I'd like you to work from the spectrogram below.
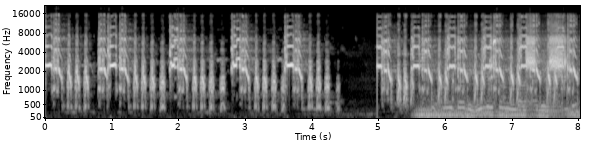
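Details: Calls of the black francolin, used to attract francolins fast and rouse them: short phrases of harsh, rasping, stuttered notes repeated about once a second, a brief pause, then denser calling over a low humming background.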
